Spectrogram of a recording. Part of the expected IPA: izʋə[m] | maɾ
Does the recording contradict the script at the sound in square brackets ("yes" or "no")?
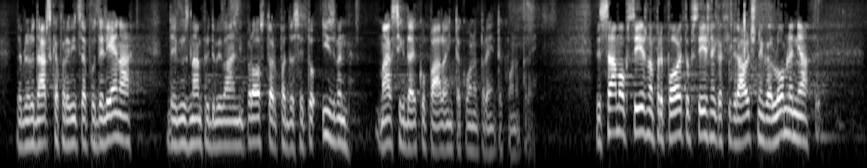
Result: yes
